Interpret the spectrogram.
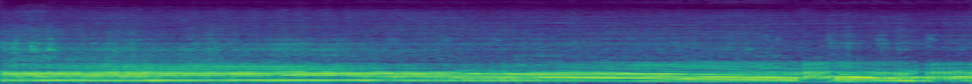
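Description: Passenger train pulling away down the track, with a loud droning engine note that falls steadily in pitch as it recedes.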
